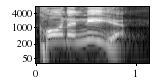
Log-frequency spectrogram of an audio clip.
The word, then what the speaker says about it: koinonia: In other words, that word fellowship in the Greek is pronounced koinonia, K-O-I-N-I-A.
